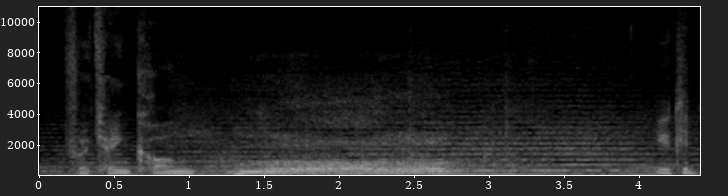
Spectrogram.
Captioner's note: king kong roars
